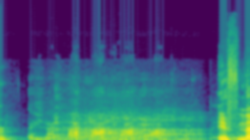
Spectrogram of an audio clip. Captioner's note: laughing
